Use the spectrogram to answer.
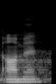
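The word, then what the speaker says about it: Amen: তারা বলে থাকেন আমিন যদি লক্ষ্য করেন কিভাবে ভ্যাটিক্যানে উচ্চারণটা করা হয় সবসময় বলা হয় আপনি এন ছেটে দিন আর বলুন আমিন যদি এটাকে বুঝতে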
